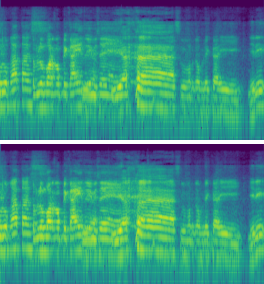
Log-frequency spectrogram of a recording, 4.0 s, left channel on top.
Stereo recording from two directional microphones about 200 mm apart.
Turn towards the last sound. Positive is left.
turn(degrees=40)  # may be behind; listen again after turning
